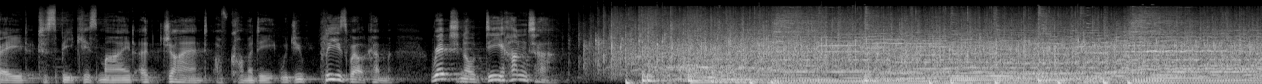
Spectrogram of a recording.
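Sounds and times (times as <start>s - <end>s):
speech: 0.0s - 5.7s
audience applause: 5.8s - 12.6s.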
